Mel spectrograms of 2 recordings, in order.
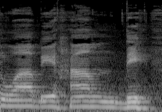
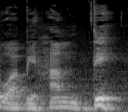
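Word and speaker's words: وبحمده: bacanya Subhana rabbiyal adzimi wabihamdih disini pakai Haya Bukan wabihamdi tapi wabihamdih wabihamdihi begitu tulisannya kemudian bacanya wabihamdih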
